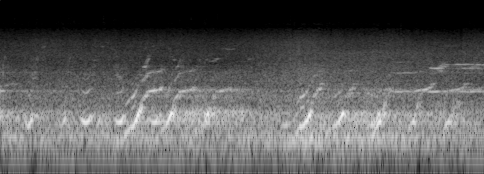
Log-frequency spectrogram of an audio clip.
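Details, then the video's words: Humpback whale song with repeated rising moans, wavering mid-pitch tonal wails and higher drawn-out whistles toward the end, phrases recurring about every second over constant underwater hiss. "Sounds and Songs Of The Humpback Whales"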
